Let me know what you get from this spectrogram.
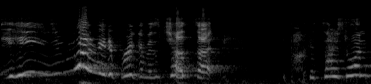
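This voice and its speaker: A woman does a put-on character voice that is squeaky and extremely high, with a nervous, timid tone and lively intonation. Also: moderate pace. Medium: virtual streamer.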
